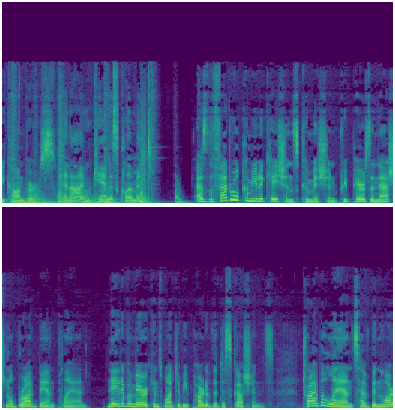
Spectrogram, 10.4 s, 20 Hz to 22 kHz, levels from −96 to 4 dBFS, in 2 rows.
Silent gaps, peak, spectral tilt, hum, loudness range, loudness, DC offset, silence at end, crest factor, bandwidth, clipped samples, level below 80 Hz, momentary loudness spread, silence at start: none; -6 dBFS; -4.5 dB/octave; none; 2 LU; -19 LUFS; under 0.1%; 0 s; 14 dB; 15.5 kHz; under 0.1%; -40 dBFS; 11 LU; 0 s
